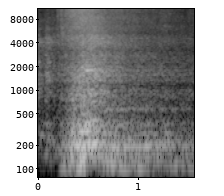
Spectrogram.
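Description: A 1969 Roadrunner with a 512 stroker V8 catches and revs up into a loud, deep engine surge that settles into a rough, rumbling run.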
